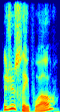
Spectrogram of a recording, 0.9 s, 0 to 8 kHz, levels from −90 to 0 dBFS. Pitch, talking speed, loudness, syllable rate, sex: 175 Hz, 265 wpm, -16 LUFS, 5.1 syllables/s, male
